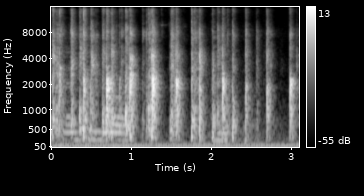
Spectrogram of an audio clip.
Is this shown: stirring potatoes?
no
